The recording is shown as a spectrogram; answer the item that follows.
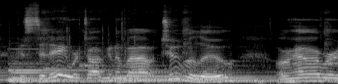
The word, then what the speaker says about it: Tuvalu: today we're talking about Tuvalu, or however it's pronounced. Let's talk about it. Pronunciation of Tuvalu. Here we go. Are you ready? Tuvalu. Tuvalu, just like I said it. Yay! We got it right.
